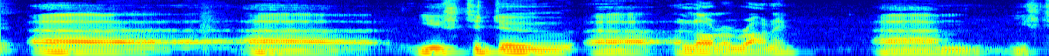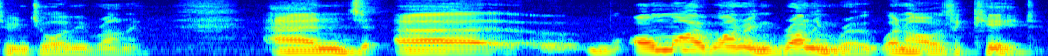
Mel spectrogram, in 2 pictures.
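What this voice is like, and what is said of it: London accent. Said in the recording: “I grew up in London, as you can probably gather from the accent.”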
